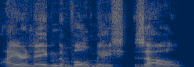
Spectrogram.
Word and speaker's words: eierlegende Wollmilchsau: I'll pronounce it in German. It's the eierlegende Wollmilchsau.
